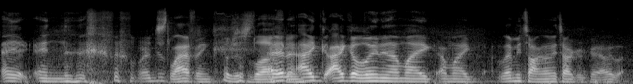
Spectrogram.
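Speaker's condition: No condition

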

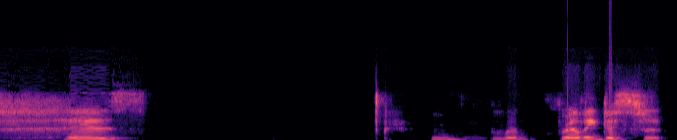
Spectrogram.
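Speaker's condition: Stuttering; childhood onset, school speech therapy since learning to talk, Lamar University clinic therapy from senior year, age 19; stutters openly; blocks

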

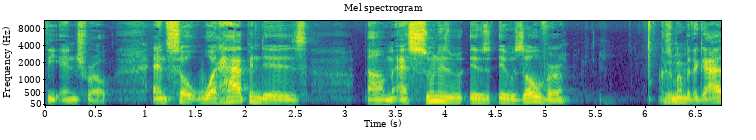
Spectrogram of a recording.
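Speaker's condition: No condition

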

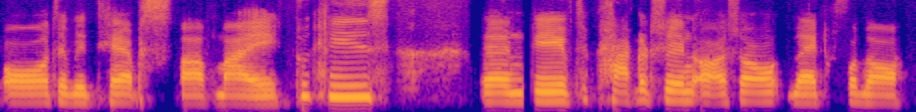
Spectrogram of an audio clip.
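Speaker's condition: Down syndrome; congenital

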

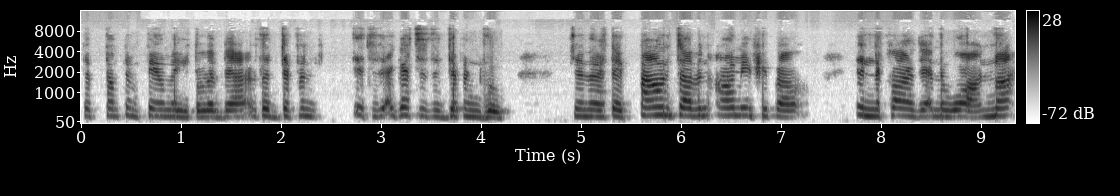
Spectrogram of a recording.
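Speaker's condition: Hard of hearing, cochlear implant

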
